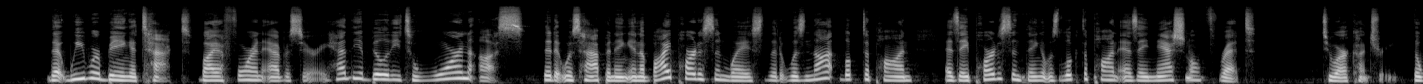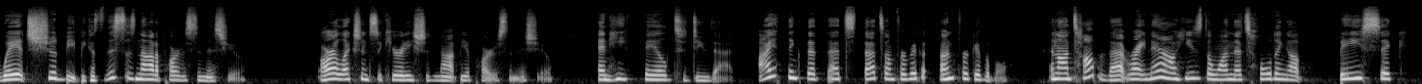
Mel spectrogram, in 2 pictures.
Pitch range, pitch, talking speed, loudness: 185-250 Hz, 215 Hz, 195 wpm, -17 LUFS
